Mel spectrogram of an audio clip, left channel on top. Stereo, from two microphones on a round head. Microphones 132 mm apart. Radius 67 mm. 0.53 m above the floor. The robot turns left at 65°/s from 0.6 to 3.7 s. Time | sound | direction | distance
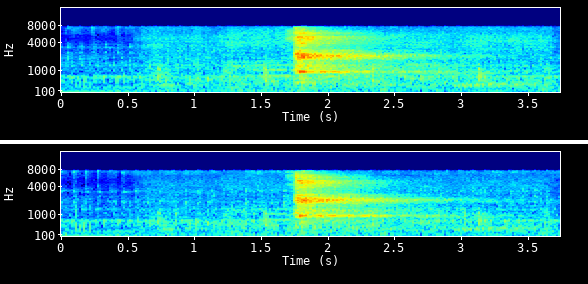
1.7 | a gasp | 60° left (ahead or behind) | 1.4 m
